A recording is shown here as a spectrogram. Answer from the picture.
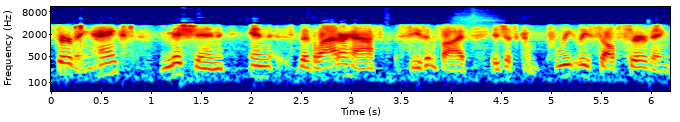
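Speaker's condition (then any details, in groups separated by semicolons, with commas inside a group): No condition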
